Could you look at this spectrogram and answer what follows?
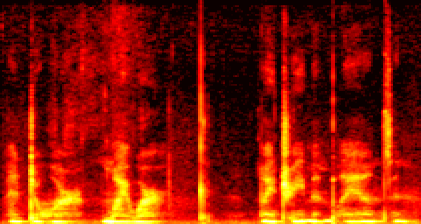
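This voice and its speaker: A woman voicing a sly, doting vampire nurse in a breathy, soothing whisper for an ASMR roleplay. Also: a little high, slight background noise, rough recording. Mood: smug, coy. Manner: slow, soothing, coaxing, softly articulated. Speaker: ASMR performer.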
